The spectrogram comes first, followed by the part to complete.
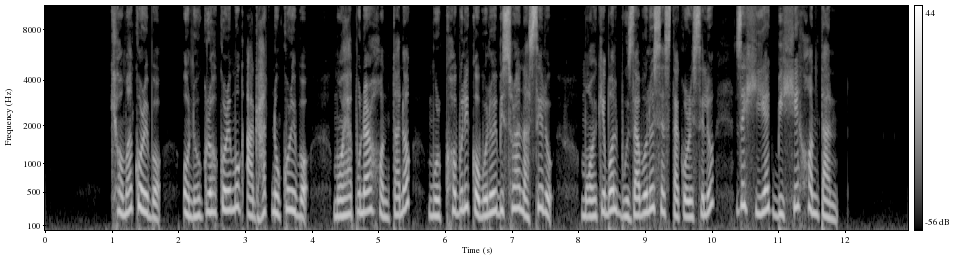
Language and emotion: Assamese, fearful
